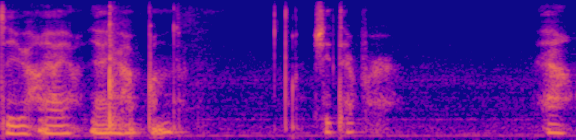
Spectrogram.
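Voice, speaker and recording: A woman whispering in an ASMR roleplay as an interviewer, breathy and halting, with gentle questions. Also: lowish voice, flat delivery, background noise. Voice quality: breathy, mostly unvoiced whisper. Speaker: ASMR roleplay performer as witch school interviewer.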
